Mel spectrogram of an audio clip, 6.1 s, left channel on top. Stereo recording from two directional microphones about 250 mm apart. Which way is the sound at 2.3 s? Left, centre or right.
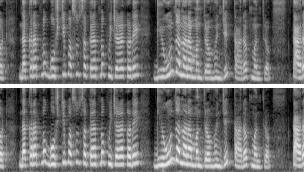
Centre.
